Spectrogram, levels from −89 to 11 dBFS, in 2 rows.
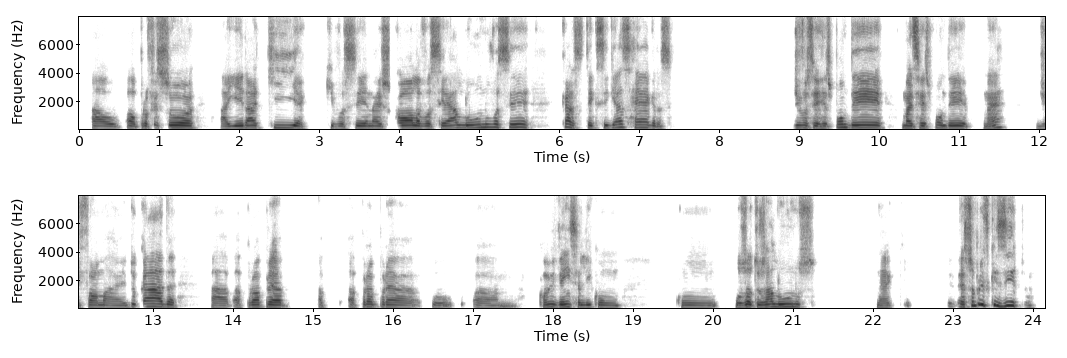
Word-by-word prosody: ao 150 -2 -3
ao 150 -2 0
professor, 165 +1 +3 0.3
à 145 -1 -5
hierarquia 170 +2 0 0.2
que - - -9
você 150 +2 -1
na 155 0 -2
escola 170 +3 +3
você 155 +1 -1
é - - +1
aluno, 180 +4 0
você 210 0 +1 0.4
cara, 220 -3 +2
você - - -7
tem 170 - -2
que 165 - -6
seguir 175 +3 -1
as 210 +1 -1
regras 190 -4 -4 1.6
de 175 - 0
você 165 -2 +1
responder, 180 +2 +3 0.2
mas 160 -1 +3
responder, 165 -2 +1 0.2
né, 160 +8 -4 0.4
de 140 +1 -10
forma 150 -1 -4
educada 175 +3 +2 0.4
a 140 -1 -5
a - - -11
própria 160 0 +2 0.4
a - - -11 0.3
a - - -9
própria 165 -4 -3 0.2
o 140 -2 -10 0.3
a 135 -3 -10 0.5
convivência, 170 0 +1
ali, 160 +1 0
com 145 -3 -6 0.7
com 145 -1 -8 0.2
os 145 - 0
outros 165 -2 +4
alunos, 180 0 +2 0.8
né, - - -7
que - - -25 0.6
é 175 - +1
super 265 - +5
esquisito. 255 - +3
165 Hz, 120 wpm, -22 LUFS, 150-180 Hz, 1.6 s, super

